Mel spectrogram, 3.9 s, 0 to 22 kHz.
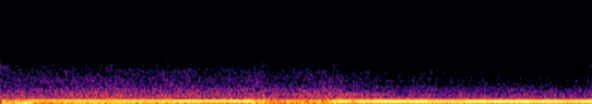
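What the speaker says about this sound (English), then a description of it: "It's so cool cruising on a back road, following a Supra, seeing flames and everything in an R34." Steady loud engine drone from inside a Nissan Skyline R34 cruising on a back road in Germany, a constant low hum with a brief dip in revs midway, no talking.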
